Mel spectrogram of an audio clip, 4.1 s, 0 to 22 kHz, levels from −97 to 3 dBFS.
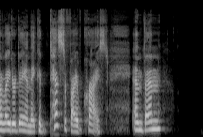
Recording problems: abrupt cut into speech; at the start

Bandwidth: 16.5 kHz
